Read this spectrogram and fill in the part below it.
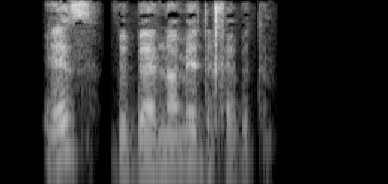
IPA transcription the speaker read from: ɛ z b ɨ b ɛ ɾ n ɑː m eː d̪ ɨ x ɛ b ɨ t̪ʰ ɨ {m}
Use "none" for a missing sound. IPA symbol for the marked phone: m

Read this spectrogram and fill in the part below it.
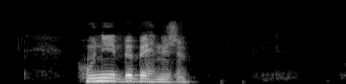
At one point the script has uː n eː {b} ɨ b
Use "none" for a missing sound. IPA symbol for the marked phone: b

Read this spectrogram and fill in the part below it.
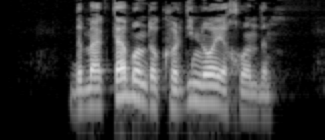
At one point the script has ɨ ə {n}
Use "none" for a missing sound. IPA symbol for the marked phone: n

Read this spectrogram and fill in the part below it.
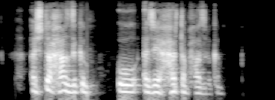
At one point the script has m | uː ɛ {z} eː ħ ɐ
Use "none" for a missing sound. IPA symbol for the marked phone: z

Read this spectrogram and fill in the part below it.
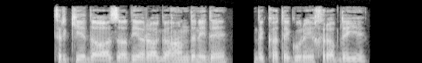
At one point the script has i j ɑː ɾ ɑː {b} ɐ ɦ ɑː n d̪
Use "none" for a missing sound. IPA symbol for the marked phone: ɡ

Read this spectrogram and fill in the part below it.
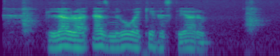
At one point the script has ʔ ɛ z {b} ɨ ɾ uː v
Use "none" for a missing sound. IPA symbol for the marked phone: m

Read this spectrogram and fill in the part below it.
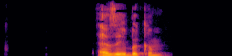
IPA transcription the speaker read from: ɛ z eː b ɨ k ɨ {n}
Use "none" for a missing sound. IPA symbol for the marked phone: m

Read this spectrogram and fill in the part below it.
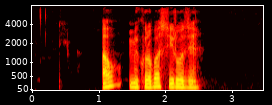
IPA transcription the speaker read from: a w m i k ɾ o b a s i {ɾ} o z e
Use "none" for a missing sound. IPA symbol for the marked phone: ɾ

